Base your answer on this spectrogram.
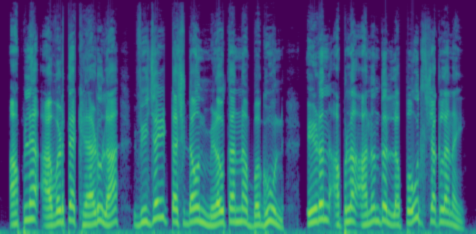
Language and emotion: Marathi, happy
